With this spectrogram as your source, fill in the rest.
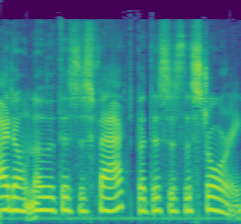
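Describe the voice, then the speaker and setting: With a Southern US accent, a woman speaks at a moderate pace and medium pitch in a dry, close sound with no echo. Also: very clean recording, silent background. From US South. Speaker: spiritual podcast host. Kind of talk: spiritual talk.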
